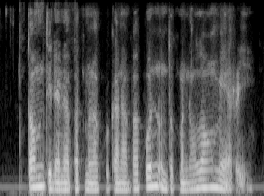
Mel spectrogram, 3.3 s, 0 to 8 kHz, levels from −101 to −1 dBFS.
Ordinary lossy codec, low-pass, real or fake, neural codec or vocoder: Opus, 16 kbps; 7.2 kHz; real; none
